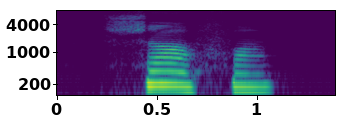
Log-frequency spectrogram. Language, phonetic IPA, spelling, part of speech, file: Ukrainian, [ˈʃafɐ], шафа, noun, Uk-шафа.ogg
- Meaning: 1. cabinet, cupboard 2. wardrobe, closet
